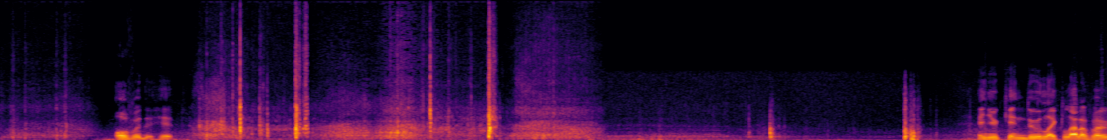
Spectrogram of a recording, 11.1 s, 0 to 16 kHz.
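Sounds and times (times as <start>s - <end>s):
skateboard wheels rolling on concrete: 0.0s - 11.0s
skateboard clacks: 2.1s - 3.2s, 3.9s - 5.6s.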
